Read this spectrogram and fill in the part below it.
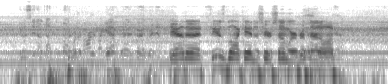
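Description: A man talks loudly nearby over the engine.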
